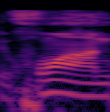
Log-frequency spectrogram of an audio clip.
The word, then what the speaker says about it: Juan: with it he wanted he wanted Juan to rhyme with ruined and that involves getting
